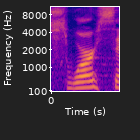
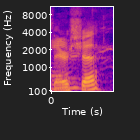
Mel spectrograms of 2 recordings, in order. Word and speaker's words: Saoirse: What about Swarce? I know that's not how you say her name. – Saoirse? Saoirse Ronan? – I know that's the Ibis.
